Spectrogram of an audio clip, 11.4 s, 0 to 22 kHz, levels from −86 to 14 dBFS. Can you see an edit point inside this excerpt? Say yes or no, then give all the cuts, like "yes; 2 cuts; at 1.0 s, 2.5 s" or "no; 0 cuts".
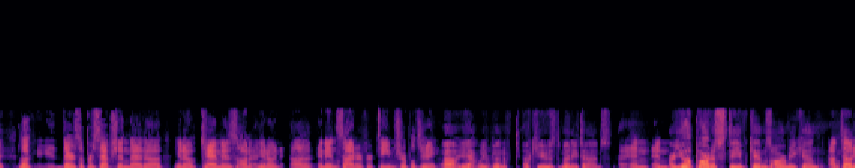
yes; 1 cut; at 2.2 s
